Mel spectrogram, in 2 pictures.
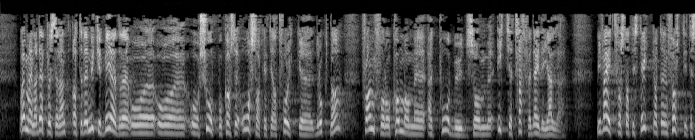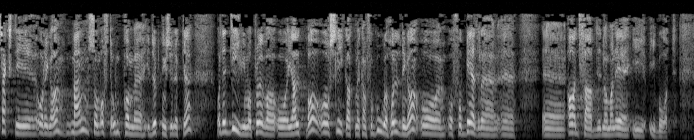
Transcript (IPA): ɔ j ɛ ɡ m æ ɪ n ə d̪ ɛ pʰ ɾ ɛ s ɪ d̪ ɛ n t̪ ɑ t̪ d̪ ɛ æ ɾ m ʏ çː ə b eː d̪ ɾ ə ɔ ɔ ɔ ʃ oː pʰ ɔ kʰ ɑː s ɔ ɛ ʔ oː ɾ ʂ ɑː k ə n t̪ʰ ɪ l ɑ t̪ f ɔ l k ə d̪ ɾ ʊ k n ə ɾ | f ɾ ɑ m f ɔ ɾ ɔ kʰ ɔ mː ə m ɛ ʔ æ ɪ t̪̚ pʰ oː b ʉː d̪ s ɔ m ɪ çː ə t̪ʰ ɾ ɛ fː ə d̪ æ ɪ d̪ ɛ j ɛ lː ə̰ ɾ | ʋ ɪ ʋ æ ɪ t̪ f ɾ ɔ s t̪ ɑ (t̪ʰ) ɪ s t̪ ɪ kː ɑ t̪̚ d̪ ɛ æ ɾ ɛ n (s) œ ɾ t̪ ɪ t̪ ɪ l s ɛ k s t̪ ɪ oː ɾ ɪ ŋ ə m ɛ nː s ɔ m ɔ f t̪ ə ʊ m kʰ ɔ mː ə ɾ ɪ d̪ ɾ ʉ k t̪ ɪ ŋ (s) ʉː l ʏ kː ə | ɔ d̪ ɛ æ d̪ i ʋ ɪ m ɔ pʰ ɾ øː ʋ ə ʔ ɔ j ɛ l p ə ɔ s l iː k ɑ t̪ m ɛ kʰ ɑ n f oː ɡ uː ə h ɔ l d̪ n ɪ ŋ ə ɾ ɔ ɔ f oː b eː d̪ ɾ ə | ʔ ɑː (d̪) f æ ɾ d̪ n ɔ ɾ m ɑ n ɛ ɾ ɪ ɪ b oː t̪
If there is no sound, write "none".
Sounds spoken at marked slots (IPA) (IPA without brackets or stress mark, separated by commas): t̪, f, s, d̪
